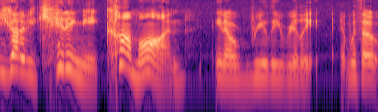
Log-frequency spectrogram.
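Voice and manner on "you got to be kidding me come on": mock, emphatic raised voice, swooping with disappointment. Retelling a man's reaction a few seconds into a phone call, retelling a raised voice. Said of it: "he raises his voice and he says".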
